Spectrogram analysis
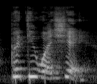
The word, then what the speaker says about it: Petit-Rocher: Yeah, Petit-Rocher. Rocher, Rocher, Rocher, Rocher. And we'll show you on the map. It's right there. See? Petit-Rocher is east of Toronto and it's in New Brunswick.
